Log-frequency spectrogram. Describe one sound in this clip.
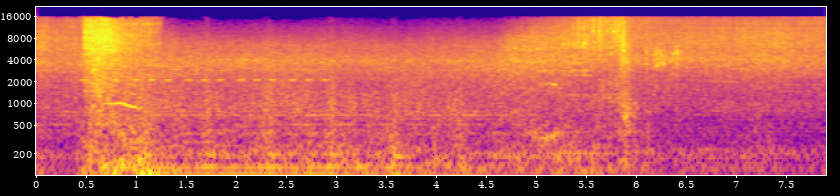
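Energy beams crackle and roar.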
